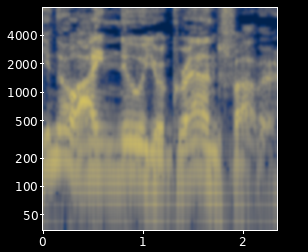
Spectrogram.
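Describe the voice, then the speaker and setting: Over clear music in the background, a man uses a put-on character voice at medium pitch, speaking at a fairly slow pace with lively intonation. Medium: read story. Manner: calm, unhurried, controlled.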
